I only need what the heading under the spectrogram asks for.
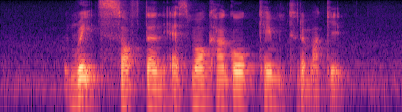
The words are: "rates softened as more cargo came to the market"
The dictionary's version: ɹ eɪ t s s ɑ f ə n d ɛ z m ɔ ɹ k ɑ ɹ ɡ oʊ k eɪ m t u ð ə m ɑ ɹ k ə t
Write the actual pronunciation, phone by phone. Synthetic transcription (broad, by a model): ɹ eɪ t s s ɑ f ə n ɛ s m ɔ l k ɑ ɡ oʊ k eɪ m t u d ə m ɑ k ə t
